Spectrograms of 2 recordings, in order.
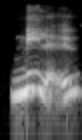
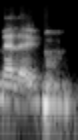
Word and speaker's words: Milu: So I want to introduce you to Lee Rennie from Milu. I've been pronouncing it wrong all of this time, by the way. I've been saying it Melu. Everyone does that, don't worry.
